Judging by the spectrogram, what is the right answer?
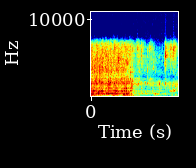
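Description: A toilet flushes in a short, loud rush of water that cuts off abruptly, leaving faint trickling and refilling sounds.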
